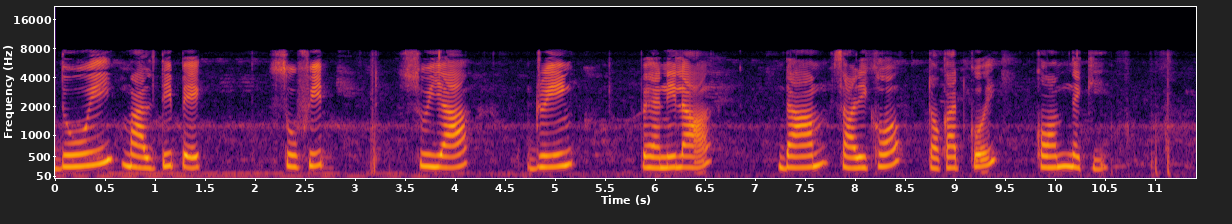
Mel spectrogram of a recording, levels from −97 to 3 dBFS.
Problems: constant background noise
